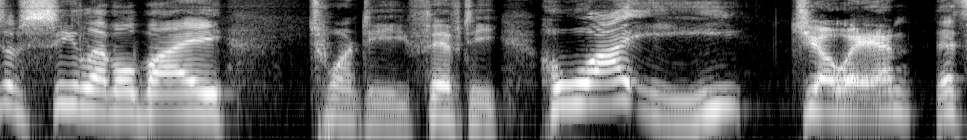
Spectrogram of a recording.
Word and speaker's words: Hawaii: Hawaii, Joanne, that's how you say it.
